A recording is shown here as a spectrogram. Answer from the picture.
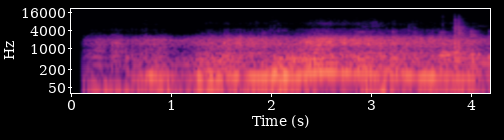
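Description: Car engine running and revving, its pitch stepping up about a second and a half in and again a little later, then dropping back, with a sharp click near the end.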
